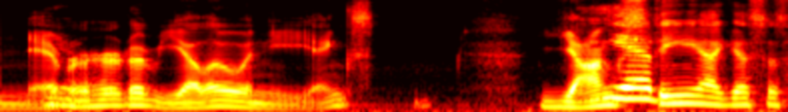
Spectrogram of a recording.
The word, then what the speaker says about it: Yangtze: I've heard of Tigers and Euphrates, but never heard of Yellow and Yangsty, I guess is how you pronounce that. Yangtze is usually how I pronounce it.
